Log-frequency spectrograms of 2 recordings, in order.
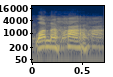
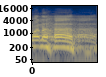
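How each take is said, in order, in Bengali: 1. 'h' ধ্বনিটি গলার গভীর থেকে শ্বাসের সঙ্গে বের হয়। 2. 'h' ধ্বনিটি একটি সাধারণ, হালকা শ্বাসের ধ্বনি। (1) "এই গলার ভেতর থেকে হেটা উচ্চারণ করবেন" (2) "আর আমরা কি বলি?"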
